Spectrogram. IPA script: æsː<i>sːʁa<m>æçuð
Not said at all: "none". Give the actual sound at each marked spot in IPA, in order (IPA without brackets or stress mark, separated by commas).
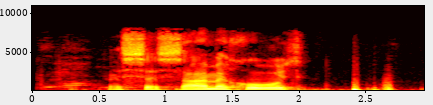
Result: æ, m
